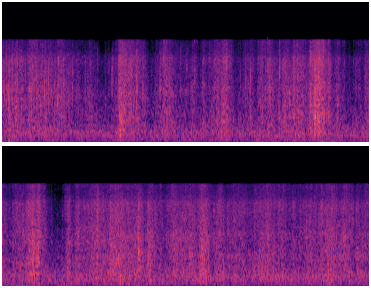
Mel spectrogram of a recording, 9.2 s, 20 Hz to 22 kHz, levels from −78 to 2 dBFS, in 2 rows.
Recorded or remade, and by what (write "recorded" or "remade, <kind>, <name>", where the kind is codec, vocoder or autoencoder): recorded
